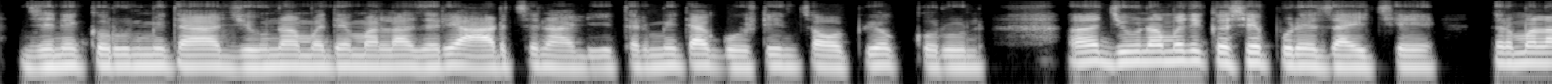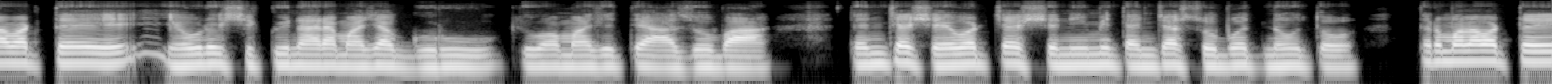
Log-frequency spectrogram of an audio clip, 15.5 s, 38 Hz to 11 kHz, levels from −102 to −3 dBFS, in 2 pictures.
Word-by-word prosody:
जेणेकरून 140 +1 0
मी 140 - 0
त्या 135 0 +3
जीवनामध्ये 135 +1 0
मला 135 0 0
जरी 135 +3 -1
अडचण 135 +1 +2
आली, 125 0 -3
तर 135 - -3
मी 140 +2 -2
त्या 145 -1 +4
गोष्टींचा 130 +1 -3
उपयोग 145 +3 -2
करून 130 -1 -3 0.5
अ, 170 +2 +4
जीवनामध्ये 180 +2 +2
कसे 165 0 +3
पुढे 145 -2 +2
जायचे, 130 0 -1 0.3
तर 160 - +1
मला 160 0 +3
वाटतं 160 0 +1 0.3
अ, - - -1 0.2
एवढे 150 +2 +2
शिकविणाऱ्या 145 +1 0
माझ्या 135 0 +2
गुरू 130 0 -3
किंवा 135 0 -1
माझे 135 0 -1
ते - - 0
आजोबा 125 -1 +2 0.5
त्यांच्या 155 +2 +2
शेवटच्या 145 +2 +2
क्षणी 145 +1 -1
मी 150 +1 0
त्यांच्यासोबत 140 0 -1
नव्हतो. 135 -2 -2 0.4
तर 175 - 0
मला 180 0 +5
वाटत, 180 -1 +2
140 Hz, 155 wpm, -18 LUFS, 130-145 Hz, 0.5 s, मला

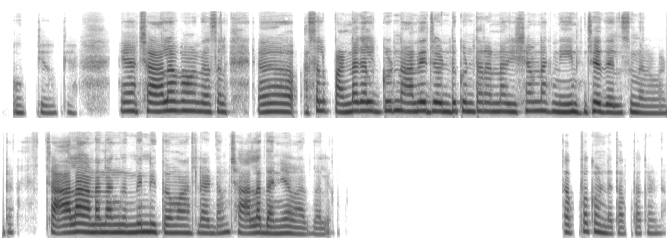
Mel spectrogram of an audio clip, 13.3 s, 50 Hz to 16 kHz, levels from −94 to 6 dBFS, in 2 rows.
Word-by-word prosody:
Okay. 230 +2 -11
Okay. 230 +1 -18 0.5
Yeah! 280 0 0
చాలా 275 +2 +5
బావుందసలు. 270 -3 -1 0.4
ఆహ్, 260 0 0 0.2
అసలు 290 +3 -2
పండగలకి 275 +1 +2
కూడా 290 0 +1
నాన్‌వెజ్ 275 +1 +3
ఒండుకుంటారన్న‌ 270 0 0
విషయం 285 +3 -4
నాకు 265 -2 -3
నీ‌నుంచే 255 +1 +3
తెలిసిందన్నమాట. 230 -1 -4 0.4
చాలా 230 +4 +5
ఆనందంగుంది 240 +1 +1
నీతో 235 -2 -3
మాట్లాడడం. 220 0 -6
చాలా 215 +1 -1
ధన్యవాదాలు. 200 -3 -7 2.3
తప్పకుండా. 240 -2 -6
తప్పకుండా. 210 +1 -16
250 Hz, 105 wpm, -23 LUFS, 225-270 Hz, 2.3 s, చాలా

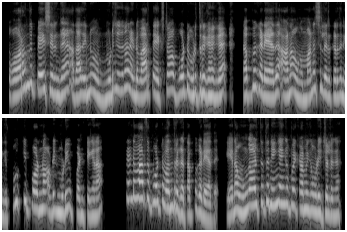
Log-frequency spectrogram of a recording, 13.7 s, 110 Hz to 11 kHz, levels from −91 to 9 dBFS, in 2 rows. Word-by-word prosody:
தொறந்து 260 - +2
பேசிருங்க. 275 -4 +1 0.2
அதாவது 225 +2 +1
இன்னும் 250 -6 -3
முடிஞ்சிதுனா, 290 +7 -2
2 235 -2 -1
வார்த்த 240 +1 +2
எக்ஸ்ட்ராவா 285 +7 -3
போட்டு 260 +3 0
குடுத்துருக்காங்க 235 -2 +1 0.5
தப்பு 240 +8 -1
கிடையாது. 230 -2 +5 0.2
ஆனா, 230 +5 +2
உங்க 210 -3 -4
மனசுல 295 +1 -2
இருக்குறத 225 +1 -3
நீங்க 180 -1 -7
தூக்கி 350 +2 -3
போடணும் 270 0 +1
அப்படின்னு 235 0 -1
முடிவு 260 +3 -3
பண்ணிட்டீங்கன்னா. 200 +1 -2 0.6
2 400 +2 -2
வார்த்த 405 0 +7
போட்டு 345 0 0
வந்துருங்க 270 -6 +1
தப்பு 205 +5 -8
கிடையாது. 170 -4 -1 0.3
ஏன்னா, 250 +4 +1
உங்க 250 +6 +1
அழுத்தத்த 330 +1 -1
நீங்க 330 +3 +1
எங்க 320 - -2
போய் 290 -4 -3
காமிக்க 255 -1 +1
முடியும், 225 -3 -1
சொல்லுங்க? 205 -1 -3
250 Hz, 160 wpm, -24 LUFS, 225-290 Hz, 0.6 s, வார்த்த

